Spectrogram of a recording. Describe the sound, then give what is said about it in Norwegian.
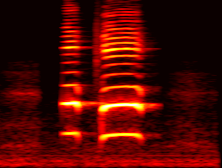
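A grey go-away bird gives two loud, nasal, drawn-out calls, a short one followed by a longer bleating one, with no other sounds around them. “Det var nemlig en fugl. Det er en grey go-away bird.”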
